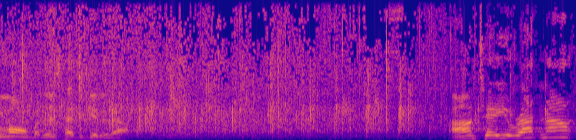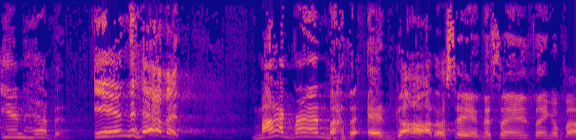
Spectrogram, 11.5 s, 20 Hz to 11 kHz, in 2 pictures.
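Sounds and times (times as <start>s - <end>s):
church congregation clapping in applause: 0.0s - 5.7s
speech: 0.1s - 1.4s, 4.5s - 7.7s, 8.3s - 11.5s.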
